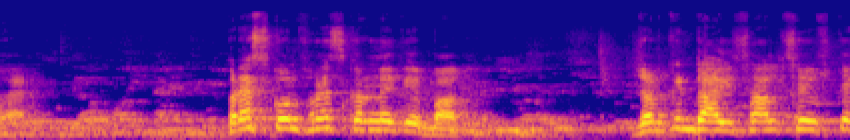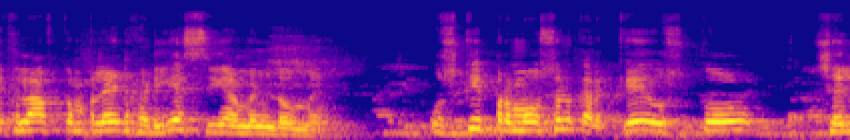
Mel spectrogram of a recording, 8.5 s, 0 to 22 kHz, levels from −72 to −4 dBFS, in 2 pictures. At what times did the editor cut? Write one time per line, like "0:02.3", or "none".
none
